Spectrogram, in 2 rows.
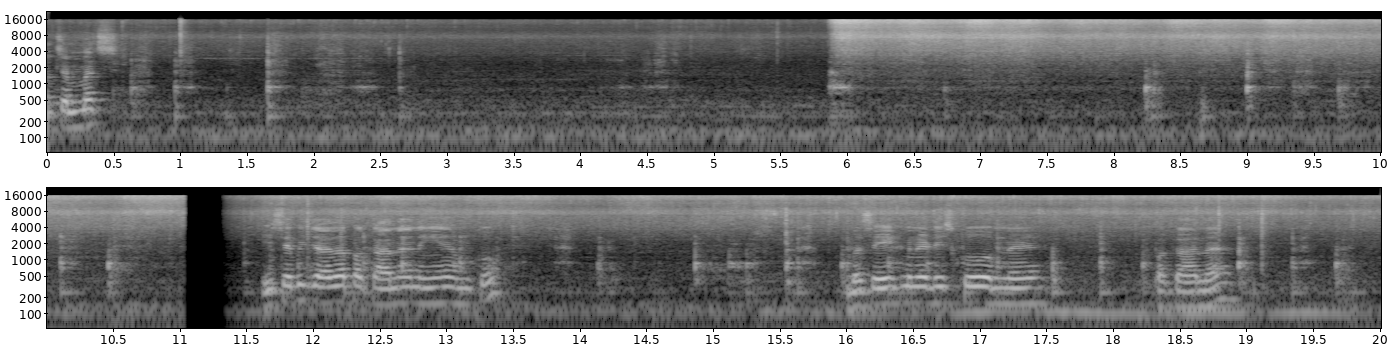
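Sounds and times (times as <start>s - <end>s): garlic sizzling in butter: 0.0s - 20.0s
loud sizzle of vegetables: 0.0s - 20.0s
wooden spatula scraping pan: 0.4s - 2.8s, 4.2s - 4.8s, 9.0s - 10.7s, 11.6s - 20.0s.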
